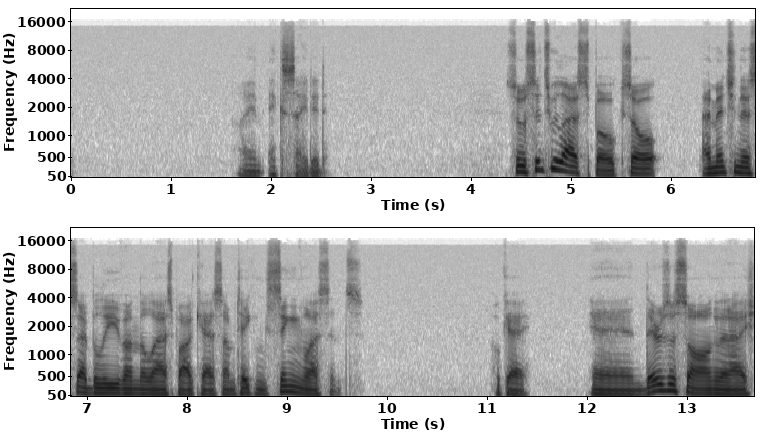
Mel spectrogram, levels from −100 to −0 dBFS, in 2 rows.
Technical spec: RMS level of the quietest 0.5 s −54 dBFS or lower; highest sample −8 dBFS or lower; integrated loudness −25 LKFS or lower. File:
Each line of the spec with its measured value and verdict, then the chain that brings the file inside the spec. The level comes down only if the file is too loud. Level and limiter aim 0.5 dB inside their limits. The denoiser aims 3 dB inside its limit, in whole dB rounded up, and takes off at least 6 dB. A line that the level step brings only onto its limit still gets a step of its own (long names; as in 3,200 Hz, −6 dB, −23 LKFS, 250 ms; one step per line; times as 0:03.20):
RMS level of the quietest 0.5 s −52 dBFS: out of spec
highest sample −4.0 dBFS: out of spec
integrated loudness −16.5 LKFS: out of spec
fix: level −9 dB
